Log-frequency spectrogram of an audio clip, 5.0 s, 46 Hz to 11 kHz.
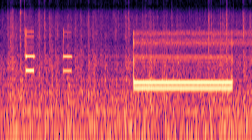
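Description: Cell phone keypad tones from the video game Syberia, set in 2002: two short beeps as a call is dialed, then a steady two-second tone, with no voices.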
